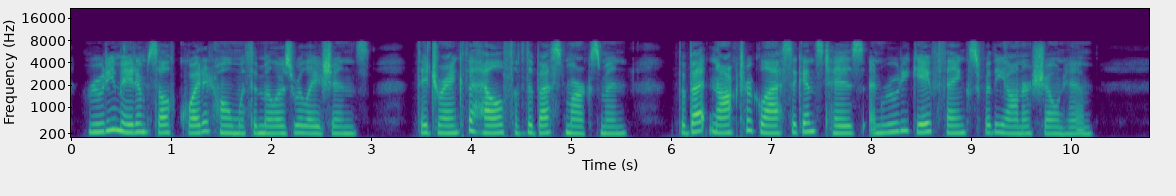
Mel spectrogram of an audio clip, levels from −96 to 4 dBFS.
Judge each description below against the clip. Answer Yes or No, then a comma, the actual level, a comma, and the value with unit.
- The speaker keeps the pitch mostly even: Yes, narrow, 2.3 semitones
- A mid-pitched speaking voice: No, high, 230 Hz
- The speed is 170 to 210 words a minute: Yes, average, 185 wpm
